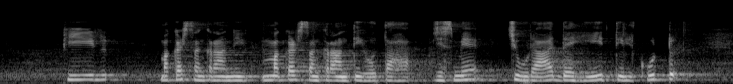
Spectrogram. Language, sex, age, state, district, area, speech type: Hindi, female, 45-60, Bihar, Begusarai, rural, spontaneous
